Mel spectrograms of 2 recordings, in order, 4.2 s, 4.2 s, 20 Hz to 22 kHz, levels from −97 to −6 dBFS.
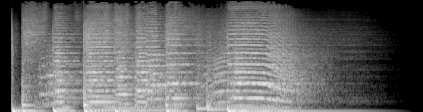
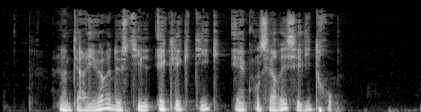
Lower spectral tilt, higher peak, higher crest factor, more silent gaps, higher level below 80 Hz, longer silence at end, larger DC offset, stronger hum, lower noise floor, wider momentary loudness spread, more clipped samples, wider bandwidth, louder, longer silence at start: second, -3.5 dB/octave vs -5.5 dB/octave; about the same, -2 dBFS vs -4 dBFS; about the same, 18 dB vs 20 dB; neither; first, -26 dBFS vs -46 dBFS; second, 0.1 s vs 0.85 s; first, 2% vs under 0.1%; neither; second, -57 dBFS vs -62 dBFS; about the same, 9 LU vs 8 LU; neither; first, over 20 kHz vs 15.5 kHz; first, -19 LUFS vs -23 LUFS; second, 0.1 s vs 0.6 s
